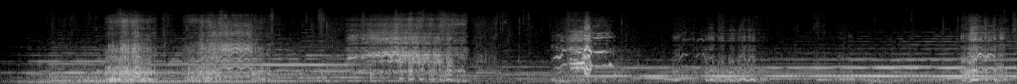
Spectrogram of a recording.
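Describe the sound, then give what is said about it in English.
A horse named Beauty whinnies repeatedly in shrill, wavering cries, tossing its head, mixed with hoof stamps and restless clip-clopping inside a dark stable as a fire spreads and smoke fills it, with no voices present. “I'll be back for the horse in the morning.”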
